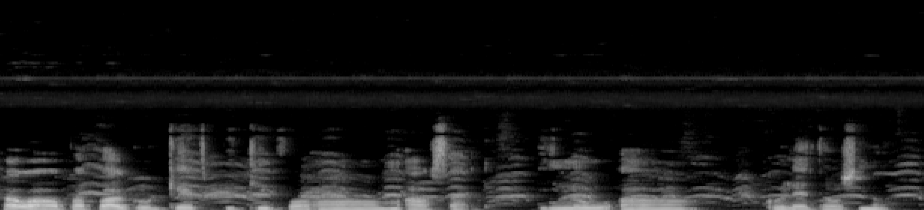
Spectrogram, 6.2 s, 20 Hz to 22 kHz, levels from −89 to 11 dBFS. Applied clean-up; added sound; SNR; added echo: classical method log-MMSE.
